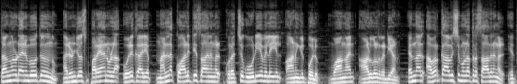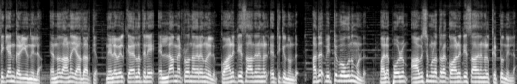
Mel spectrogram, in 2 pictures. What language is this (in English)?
Malayalam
